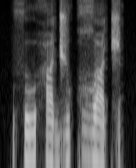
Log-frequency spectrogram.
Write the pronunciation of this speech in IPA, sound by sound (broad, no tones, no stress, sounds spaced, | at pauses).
θ u h ɑ d͡ʒ u k ʁʷ ɑ t͡ʃ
